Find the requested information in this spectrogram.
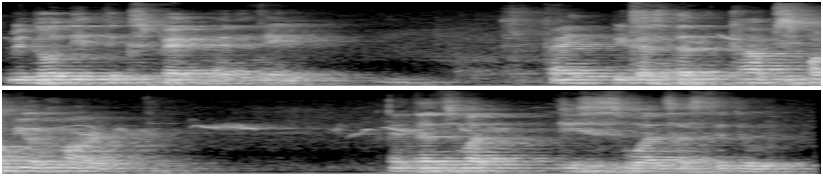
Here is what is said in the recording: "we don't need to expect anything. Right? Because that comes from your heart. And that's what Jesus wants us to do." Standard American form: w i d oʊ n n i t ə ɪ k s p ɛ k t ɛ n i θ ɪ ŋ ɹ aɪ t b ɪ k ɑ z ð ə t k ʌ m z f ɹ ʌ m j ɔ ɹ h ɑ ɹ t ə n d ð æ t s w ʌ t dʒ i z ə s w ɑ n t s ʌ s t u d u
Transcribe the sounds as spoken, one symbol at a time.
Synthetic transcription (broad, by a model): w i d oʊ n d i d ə ɪ k s p ɛ k t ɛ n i t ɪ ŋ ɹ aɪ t b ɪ k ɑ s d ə t k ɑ m s f ɹ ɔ m j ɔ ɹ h ɑ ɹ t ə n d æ t s w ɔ t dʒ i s w ɑ n t s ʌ s t u d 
